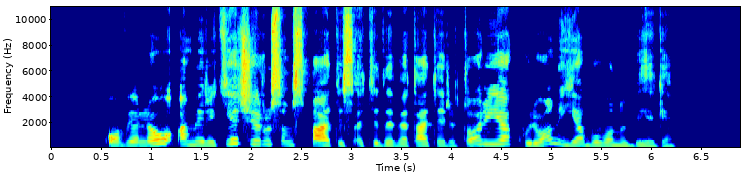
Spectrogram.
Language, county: Lithuanian, Vilnius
